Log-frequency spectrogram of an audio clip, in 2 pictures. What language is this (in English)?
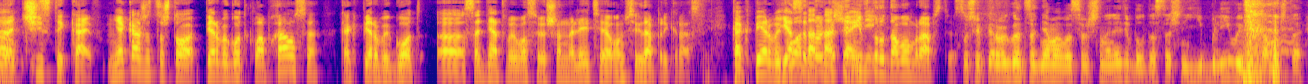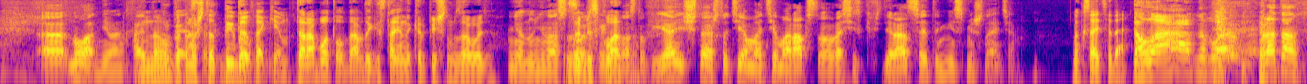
Russian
